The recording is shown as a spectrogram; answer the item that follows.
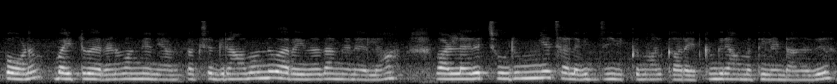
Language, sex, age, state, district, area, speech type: Malayalam, female, 18-30, Kerala, Kasaragod, rural, spontaneous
